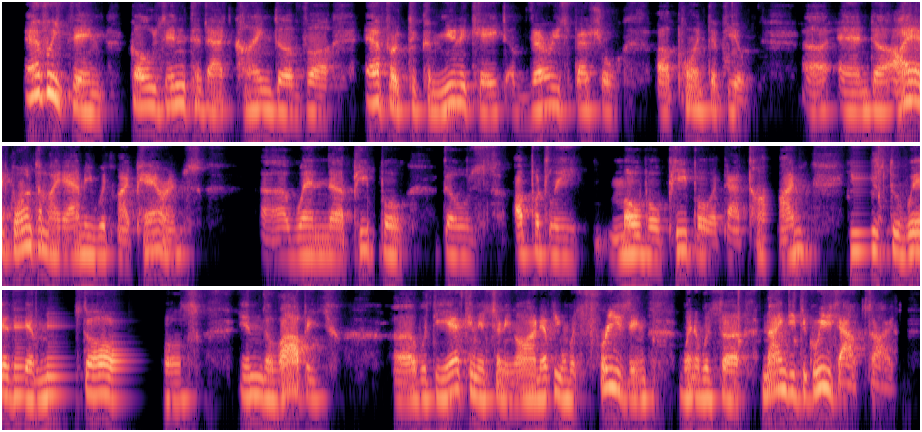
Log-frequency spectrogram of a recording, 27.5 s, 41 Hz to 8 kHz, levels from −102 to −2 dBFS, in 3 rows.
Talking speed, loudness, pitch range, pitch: 135 wpm, -26 LUFS, 130-170 Hz, 145 Hz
